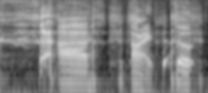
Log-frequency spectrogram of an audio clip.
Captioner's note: laughs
